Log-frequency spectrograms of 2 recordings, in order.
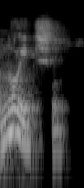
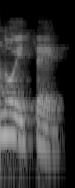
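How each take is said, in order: First: The final vowel sounds like I. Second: The final vowel sounds like E. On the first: The speaker calls it right. "você fala noite. Ele tá, dá um som de I" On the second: The speaker calls it wrong. "você não fala noite"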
